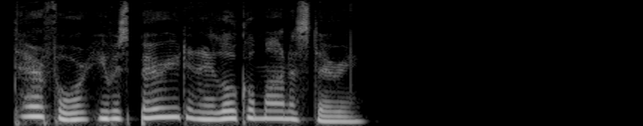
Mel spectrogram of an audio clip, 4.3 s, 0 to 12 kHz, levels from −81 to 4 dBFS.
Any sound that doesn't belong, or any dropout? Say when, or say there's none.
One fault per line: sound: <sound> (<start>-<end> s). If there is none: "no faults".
no faults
